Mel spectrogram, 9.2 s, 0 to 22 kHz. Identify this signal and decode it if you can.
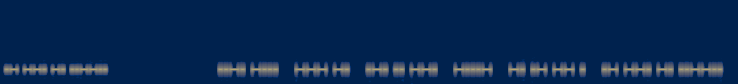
Morse code, heard as a keyed tone, about 45 wpm, 700 Hz. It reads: AGN? FB ON RIG <BT> NAME AGN?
